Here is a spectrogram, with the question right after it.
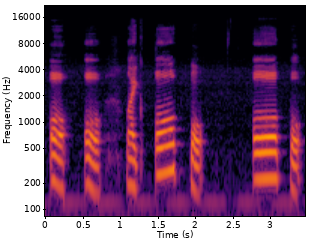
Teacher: I think of it like having a ball in your mouth your tongue gets kind of pushed back and down a little bit and the inside of your mouth is open and wide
